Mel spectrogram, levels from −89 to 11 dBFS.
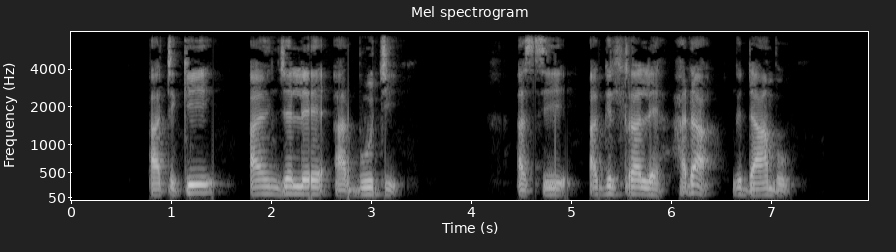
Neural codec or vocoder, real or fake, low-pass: none; real; 7.2 kHz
